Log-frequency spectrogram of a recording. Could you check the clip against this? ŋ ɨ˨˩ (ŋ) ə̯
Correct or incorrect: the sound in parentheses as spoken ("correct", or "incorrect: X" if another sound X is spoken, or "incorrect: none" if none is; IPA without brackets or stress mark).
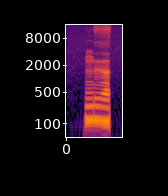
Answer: incorrect: none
